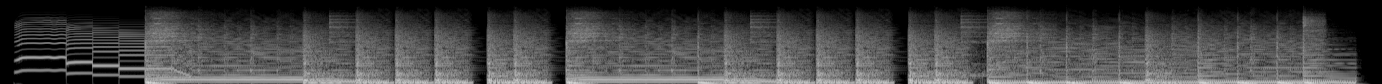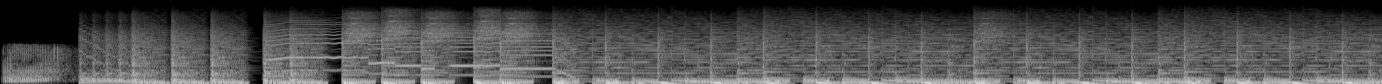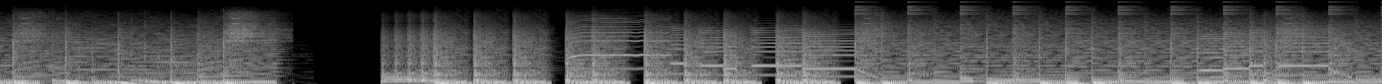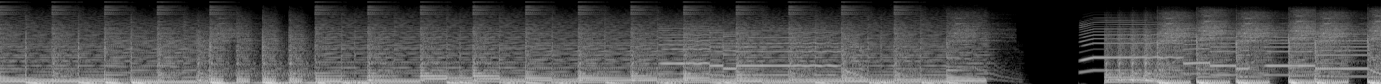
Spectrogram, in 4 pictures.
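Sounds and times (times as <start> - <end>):
Sega Genesis instrumental remix: 0.2 - 13.5, 14.6 - 30.6, 31.6 - 51.7, 52.3 - 55.2.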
